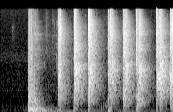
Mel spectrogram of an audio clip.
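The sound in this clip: A group claps in unison as a ritual fire. Nine loud, sharp claps ring out: a short pause follows the first, then the rest come in a fairly even, brisk rhythm.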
